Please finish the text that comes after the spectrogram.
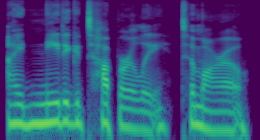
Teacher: Need to often becomes need-a. Get up becomes get-up. This is called a linking sound, and it's something your ear needs to get used to.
